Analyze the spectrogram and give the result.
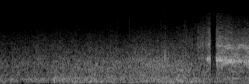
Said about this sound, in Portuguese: Estacionei meu carro e me dirigi até o escritório.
